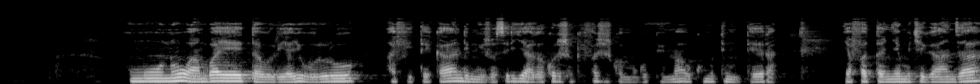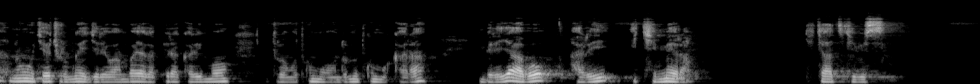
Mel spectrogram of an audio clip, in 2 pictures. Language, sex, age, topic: Kinyarwanda, male, 18-24, health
